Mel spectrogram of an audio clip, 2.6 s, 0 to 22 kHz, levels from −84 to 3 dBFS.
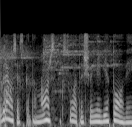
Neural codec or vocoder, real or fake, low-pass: none; real; 7.2 kHz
